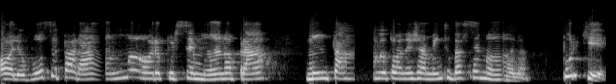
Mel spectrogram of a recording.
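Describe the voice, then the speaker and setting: A woman's high-pitched voice moves along at a moderate speed. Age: 20s. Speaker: labor lawyer. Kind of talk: interview.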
